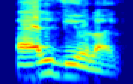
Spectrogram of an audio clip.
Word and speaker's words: alveoli: Or alveoli. Alveoli. خلي بالك من النطق.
